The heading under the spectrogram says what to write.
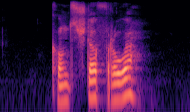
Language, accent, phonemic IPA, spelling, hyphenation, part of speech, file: German, Austria, /ˈkʊnstʃtɔfˌʁoːɐ̯/, Kunststoffrohr, Kunst‧stoff‧rohr, noun, De-at-Kunststoffrohr.ogg
- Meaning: plastic tube or pipe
